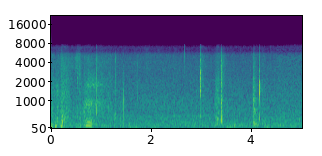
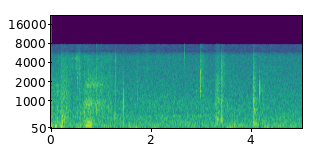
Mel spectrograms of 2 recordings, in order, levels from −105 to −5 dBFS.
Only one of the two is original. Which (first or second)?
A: second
